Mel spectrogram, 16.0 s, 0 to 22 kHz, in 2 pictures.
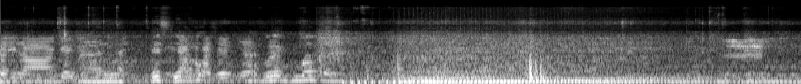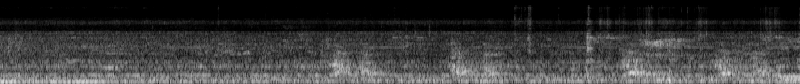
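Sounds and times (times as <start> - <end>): traffic rumble: 3.2 - 16.0
vehicle hum: 3.3 - 16.0
faint voices: 8.7 - 16.0.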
